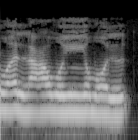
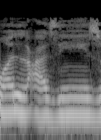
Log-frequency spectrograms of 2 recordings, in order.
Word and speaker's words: العزیز: پس هیچ تغییری در اون زی فارسی ما نمیدیم در کلمه عزیز. یعنی اگر بگیم و هو العظیم، اینا دیگه غلطه. و هو العزیز الحکیم، همونطوری که زی فارسی رو تلفظ میکنیم.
